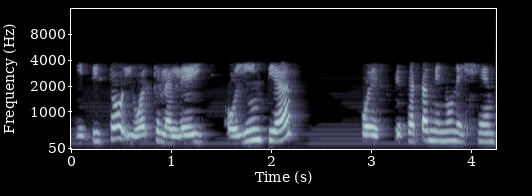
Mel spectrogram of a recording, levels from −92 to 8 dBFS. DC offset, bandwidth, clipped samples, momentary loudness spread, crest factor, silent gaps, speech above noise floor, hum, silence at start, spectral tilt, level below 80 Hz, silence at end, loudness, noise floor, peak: under 0.1%; 3.9 kHz; under 0.1%; 6 LU; 16 dB; none; 38 dB; 60 Hz at -60 dBFS; 0.05 s; -8 dB/octave; -78 dBFS; 0 s; -21 LUFS; -58 dBFS; -6 dBFS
